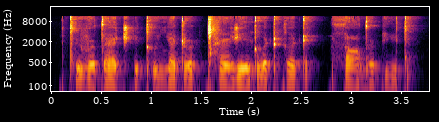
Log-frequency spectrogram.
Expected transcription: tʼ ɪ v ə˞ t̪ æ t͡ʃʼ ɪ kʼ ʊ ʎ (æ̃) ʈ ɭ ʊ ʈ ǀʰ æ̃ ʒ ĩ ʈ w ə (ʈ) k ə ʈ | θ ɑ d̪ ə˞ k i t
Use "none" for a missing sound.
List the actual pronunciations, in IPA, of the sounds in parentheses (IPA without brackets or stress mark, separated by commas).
æ, ʈ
